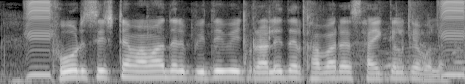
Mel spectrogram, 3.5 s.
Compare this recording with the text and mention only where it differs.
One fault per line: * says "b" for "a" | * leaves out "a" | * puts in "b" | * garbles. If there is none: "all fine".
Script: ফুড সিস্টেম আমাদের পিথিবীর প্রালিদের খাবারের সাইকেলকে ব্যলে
all fine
